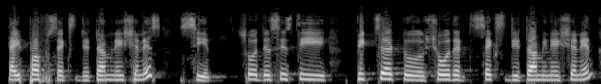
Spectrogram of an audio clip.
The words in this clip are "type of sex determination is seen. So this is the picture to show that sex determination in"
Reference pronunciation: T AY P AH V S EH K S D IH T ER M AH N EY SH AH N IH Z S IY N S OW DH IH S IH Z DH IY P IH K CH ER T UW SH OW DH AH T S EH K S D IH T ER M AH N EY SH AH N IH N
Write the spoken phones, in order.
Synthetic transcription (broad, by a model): T AY P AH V S EH K S D IH T ER M AH N EY SH AH N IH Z S IY N S OW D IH S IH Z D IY P IH K CH ER T UW SH OW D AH T S EH K S D IH T ER M AH N EY SH AH N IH N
